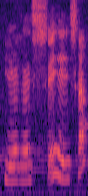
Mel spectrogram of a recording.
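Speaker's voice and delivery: slow hushed sneer; muttered taunt. Acted. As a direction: mutter it under your breath. Teasing the cheater.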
